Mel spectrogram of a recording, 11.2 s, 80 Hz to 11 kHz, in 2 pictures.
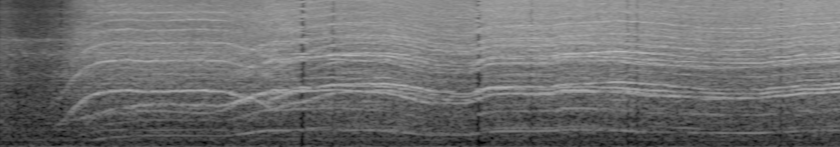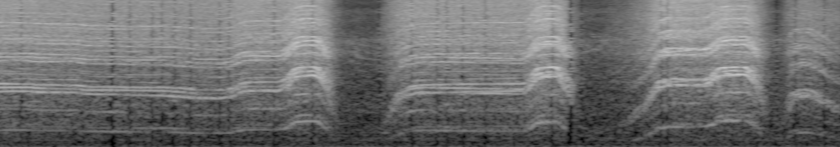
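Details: Test flight of a freshly repaired FPV quad (camera swapped to RunCam Nano 2): a clean motor whine sweeps smoothly with throttle, with brief cutoffs and no rasp or stutter. The motors run smoothly and healthily.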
